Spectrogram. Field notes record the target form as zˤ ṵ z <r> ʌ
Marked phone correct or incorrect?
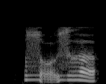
incorrect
